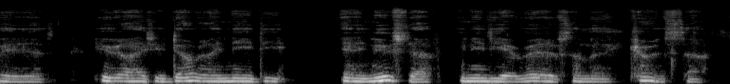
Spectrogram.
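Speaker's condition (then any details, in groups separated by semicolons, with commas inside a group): Parkinson's; age 73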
